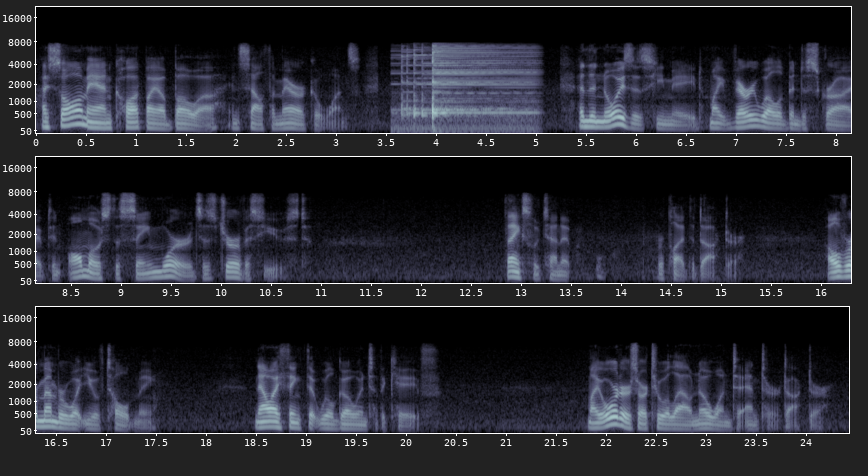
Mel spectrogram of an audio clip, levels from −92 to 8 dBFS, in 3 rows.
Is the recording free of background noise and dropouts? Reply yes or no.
no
